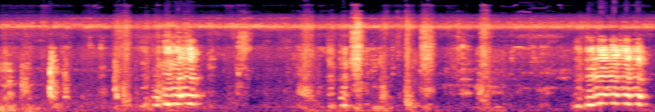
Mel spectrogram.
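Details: Goat doe Mama Brown cleans her two newborn kids after giving birth, one black female, one brown male. Two shaky, nasal bleats sound about four seconds apart amid clicks, shuffling and straw noises.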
